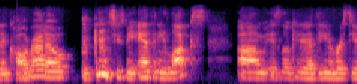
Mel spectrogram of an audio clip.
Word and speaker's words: Luks: I know Dr. Lux takes insurance, and his last name is spelled Luks.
